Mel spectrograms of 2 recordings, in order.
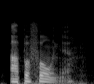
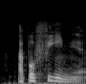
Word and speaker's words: apophenia: Psychologist calls this phenomena apophonia. Sorry, I hope I said it right. Apophenia, my bad.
